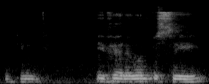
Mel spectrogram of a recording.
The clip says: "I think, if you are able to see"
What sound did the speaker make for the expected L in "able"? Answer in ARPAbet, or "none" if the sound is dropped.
N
